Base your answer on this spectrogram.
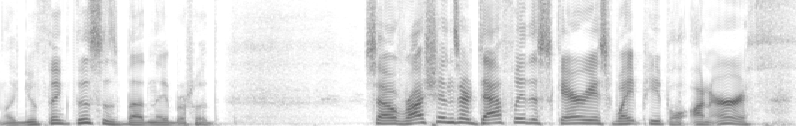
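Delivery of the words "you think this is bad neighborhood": put-on mild Russian tough-guy accent, a bit lower. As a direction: retell the comedian's Russian accent line as a mocking impression. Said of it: "a, a Russian accent".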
